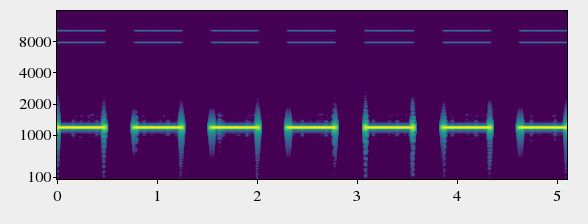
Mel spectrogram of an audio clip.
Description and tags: machinery siren
beeps generated in audacity and edited to sound like an industrial warning alarm, like on a reversing truck.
